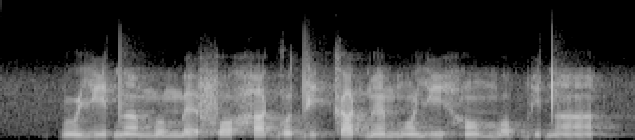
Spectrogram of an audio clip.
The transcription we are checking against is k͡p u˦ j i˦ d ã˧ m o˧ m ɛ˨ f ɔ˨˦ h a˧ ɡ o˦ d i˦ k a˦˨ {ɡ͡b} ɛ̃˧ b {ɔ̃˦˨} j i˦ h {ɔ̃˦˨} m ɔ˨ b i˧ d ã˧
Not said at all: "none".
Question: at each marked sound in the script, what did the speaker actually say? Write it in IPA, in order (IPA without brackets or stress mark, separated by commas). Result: ɡ͡b, ɔ̃˧, ɔ̃˦˨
